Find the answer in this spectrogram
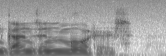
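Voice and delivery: ordinary talk

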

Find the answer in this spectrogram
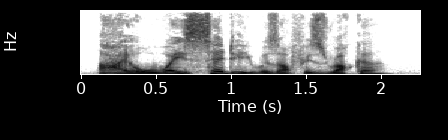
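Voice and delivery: plain

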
